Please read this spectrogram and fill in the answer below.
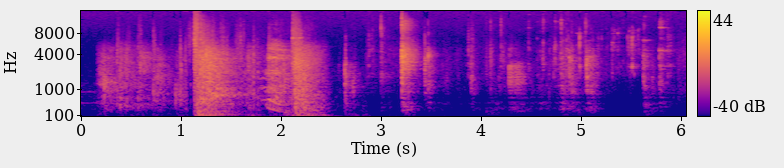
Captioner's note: grunts; bangs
